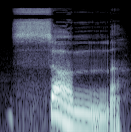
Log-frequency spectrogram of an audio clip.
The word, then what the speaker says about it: sommes: Nous sommes, okay? Nous sommes, okay? So you don't pronounce the final S here. It doesn't exist.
